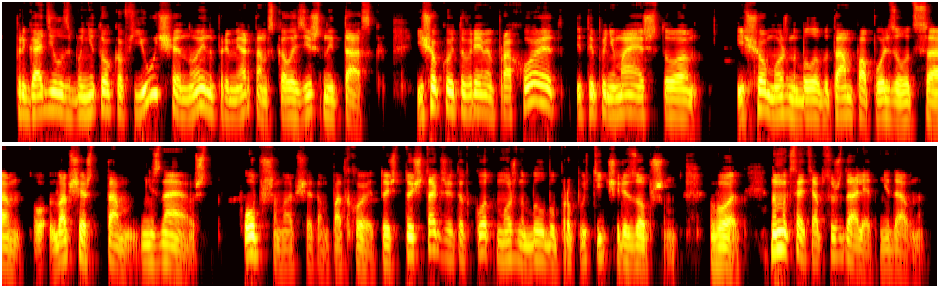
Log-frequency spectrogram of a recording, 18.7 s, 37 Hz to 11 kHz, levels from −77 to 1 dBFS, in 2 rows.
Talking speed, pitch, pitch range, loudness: 175 wpm, 120 Hz, 110-140 Hz, -19 LUFS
